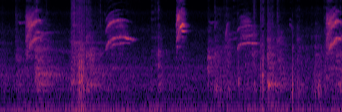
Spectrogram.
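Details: Canary fledglings just out of the nest give soft, short upslurred chirping calls, spaced irregularly about a second apart over a faint low background hum.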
